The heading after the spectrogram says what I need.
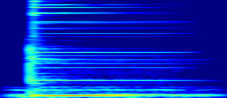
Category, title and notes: Sound effects > Electronic / Design
Gem Drop Treasure - Rare item drop in games
bell, drop, game, gear, gem, item, ring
